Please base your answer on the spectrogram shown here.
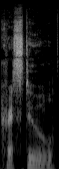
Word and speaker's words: Christou: So the guests of this episode, we got Christo. Yeah. Christou. Well, they pronounce it Christou.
